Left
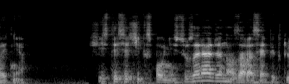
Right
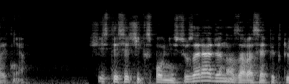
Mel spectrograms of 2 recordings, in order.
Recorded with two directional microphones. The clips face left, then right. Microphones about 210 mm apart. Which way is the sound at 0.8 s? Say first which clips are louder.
Right 8 dB; 50° right (ahead or behind).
